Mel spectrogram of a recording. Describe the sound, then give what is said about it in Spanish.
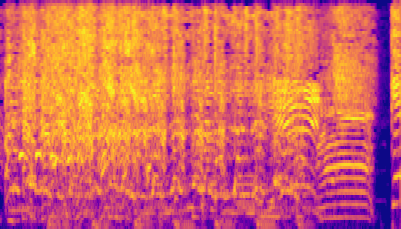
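A person loudly imitates a cow, letting out long, drawn-out moos, with snickering laughter mixed in and a final rising, wavering moo before it cuts off. “¿Qué le dice una vaca a otra vaca?”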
